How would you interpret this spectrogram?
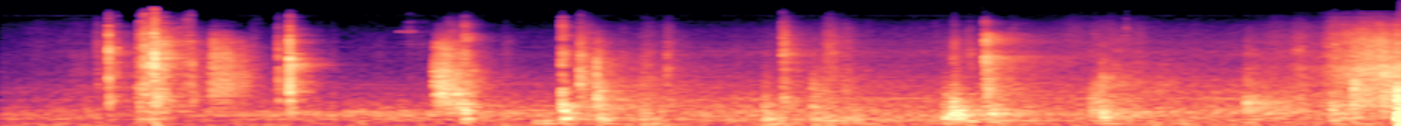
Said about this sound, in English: He opens a door to a hallway.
